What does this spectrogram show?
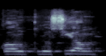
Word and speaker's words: conclusión: del acento final aplica la palabra es conclusión no te conclusión su mayor fuerza de voz está en la sílaba ción acción si nosotros vemos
